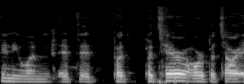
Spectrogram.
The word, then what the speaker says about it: Pitarra: many i never correct anyone if it put patera or potara it's patera but people say potara and it's pointless to correct him i don't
